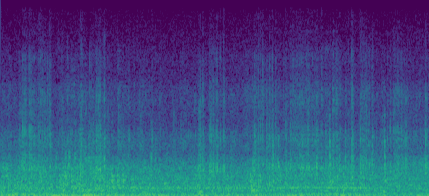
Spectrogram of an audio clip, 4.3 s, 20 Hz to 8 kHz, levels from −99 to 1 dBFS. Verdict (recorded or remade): recorded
